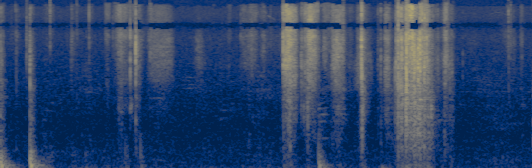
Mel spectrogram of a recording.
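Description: A glue stick rubs across paper.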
